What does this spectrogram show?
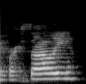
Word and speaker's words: Farsali: Okay, so the next primer that I'm using is my Farsali.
